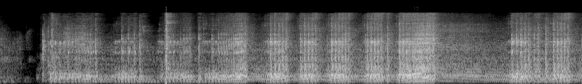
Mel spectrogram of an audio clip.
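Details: MT5 first start after renovation: crisp two-stroke buzz rising and falling through quick throttle blips, picking up cleanly each time; normal running.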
